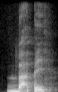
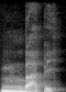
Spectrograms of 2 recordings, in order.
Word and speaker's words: Mbappé: eu l'éclair de génie Mbappé et non pas bapé c'est Mbappé il y a le petit m devant ça c'est un petit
